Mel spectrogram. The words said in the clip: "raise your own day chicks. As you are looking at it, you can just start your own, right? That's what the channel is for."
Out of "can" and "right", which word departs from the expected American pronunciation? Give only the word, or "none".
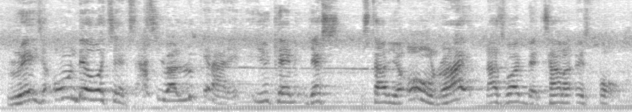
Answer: none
